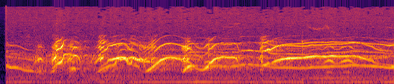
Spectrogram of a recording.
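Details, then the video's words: A pack of coyotes howls together in a frozen New Hampshire field in winter, wavering high voices rising and falling over one another with yips mixed in. "COYOTES HOWLING in the Cold New Hampshire Winter - WiNE"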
